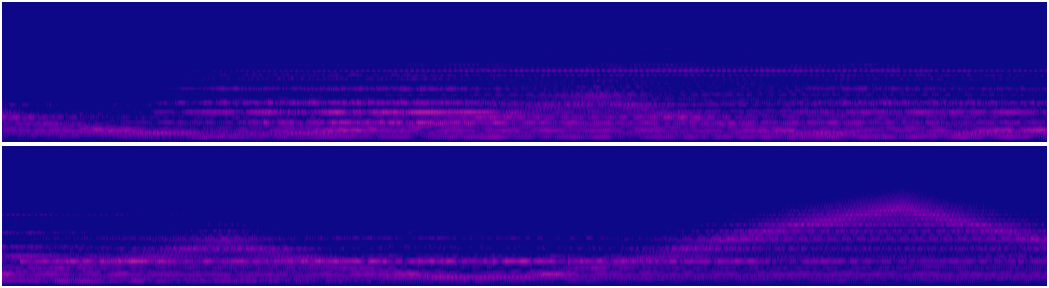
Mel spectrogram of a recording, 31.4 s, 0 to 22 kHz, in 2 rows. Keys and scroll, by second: 12.6 x, 15.0-15.4 typing, 19.3-20.0 typing, 20.1 Return, 21.8 1, 21.8 8, 21.8 0, 26.5 Return, 26.5 9, 26.5 0.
